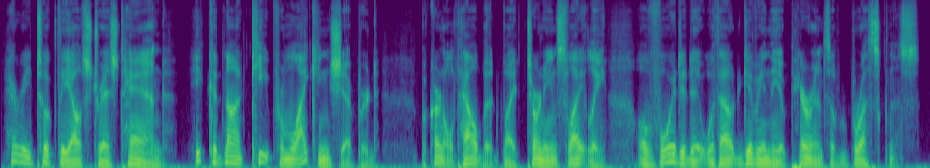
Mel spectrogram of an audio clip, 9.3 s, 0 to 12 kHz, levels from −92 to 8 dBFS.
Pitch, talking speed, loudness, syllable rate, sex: 95 Hz, 155 wpm, -17 LUFS, 5.6 syllables/s, male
